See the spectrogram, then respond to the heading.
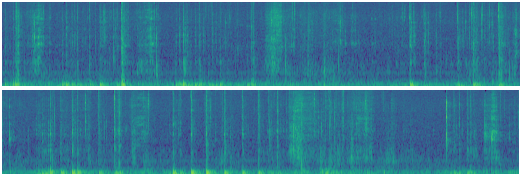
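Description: A solid, narrow beige strip of dry bar soap is held in the fingers and sliced with a utility knife blade. It makes repeated crisp, scraping cuts in quick succession: short dry crackles with a heavy low body and faint bright edges that stop almost at once.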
